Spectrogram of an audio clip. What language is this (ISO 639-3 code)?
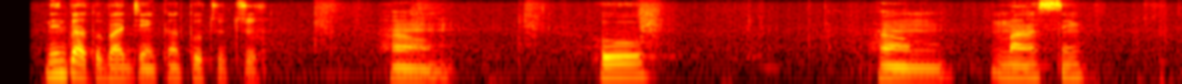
yor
